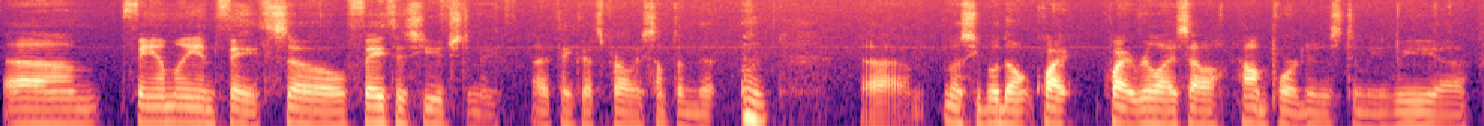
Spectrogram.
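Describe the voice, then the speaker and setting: A soft-spoken man talks at a medium pitch. His pace is moderate. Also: fairly even intonation. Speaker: real estate investor. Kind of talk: interview. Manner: halting.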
